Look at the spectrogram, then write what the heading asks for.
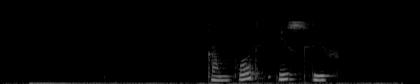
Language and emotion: Russian, neutral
